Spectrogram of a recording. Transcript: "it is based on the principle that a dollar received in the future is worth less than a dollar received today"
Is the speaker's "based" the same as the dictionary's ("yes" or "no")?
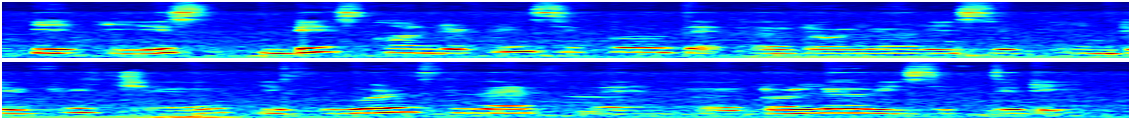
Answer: yes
